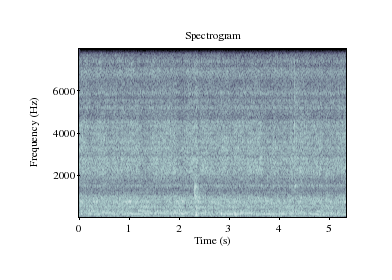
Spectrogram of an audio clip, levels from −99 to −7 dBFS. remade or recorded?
remade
